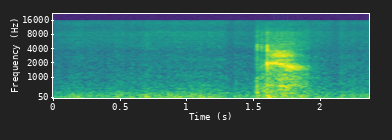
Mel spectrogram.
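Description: Near silence: faint background hiss, with one faint, brief, breath-like sound near the end.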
